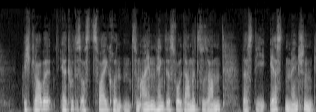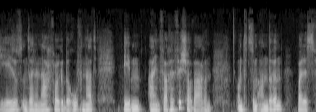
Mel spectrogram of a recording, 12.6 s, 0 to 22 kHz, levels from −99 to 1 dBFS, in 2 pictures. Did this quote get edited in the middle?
no; 0 cuts

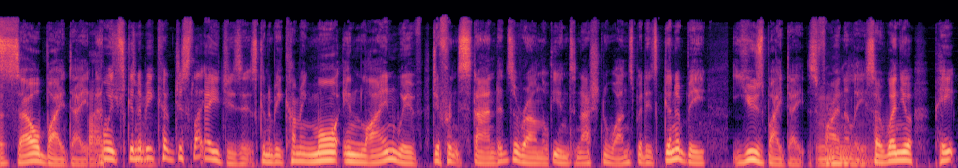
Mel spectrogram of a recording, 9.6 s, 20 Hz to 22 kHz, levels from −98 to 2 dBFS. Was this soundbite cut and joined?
yes; 5 cuts; at 1.0 s, 2.0 s, 4.3 s, 5.5 s, 7.3 s

